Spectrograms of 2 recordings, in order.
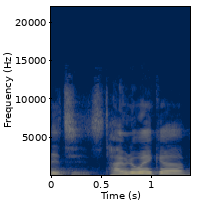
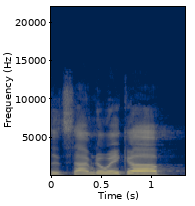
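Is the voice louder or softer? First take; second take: softer; louder. First: It is said softly and gently. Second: It is said a little louder. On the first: It is a first gentle call. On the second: Time is getting short.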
